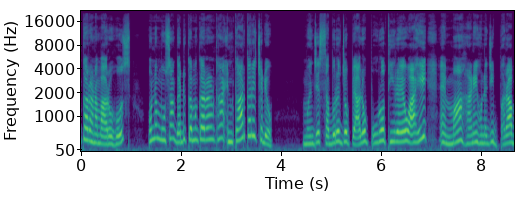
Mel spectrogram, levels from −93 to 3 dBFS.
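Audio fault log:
No technical faults can be heard in the signal at any point in the recording.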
